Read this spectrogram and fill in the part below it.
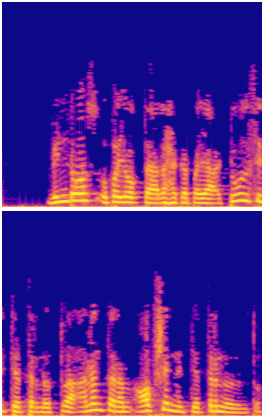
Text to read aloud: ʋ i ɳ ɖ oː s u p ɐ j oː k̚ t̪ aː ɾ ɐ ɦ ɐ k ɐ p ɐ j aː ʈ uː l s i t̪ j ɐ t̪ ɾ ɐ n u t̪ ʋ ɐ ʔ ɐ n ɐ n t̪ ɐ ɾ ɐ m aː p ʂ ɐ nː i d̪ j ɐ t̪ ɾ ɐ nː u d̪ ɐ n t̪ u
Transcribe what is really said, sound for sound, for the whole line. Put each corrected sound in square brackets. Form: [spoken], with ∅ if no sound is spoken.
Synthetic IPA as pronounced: ʋ i ɳ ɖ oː s u p ɐ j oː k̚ t̪ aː ɾ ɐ ɦ ɐ k ɐ p ɐ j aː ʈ uː l s i t̪ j ɐ t̪ ɾ ɐ n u t̪ ʋ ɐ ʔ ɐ n ɐ n t̪ ɐ ɾ ɐ m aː p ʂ ɐ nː i [t̪] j ɐ t̪ ɾ ɐ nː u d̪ ɐ n t̪ u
